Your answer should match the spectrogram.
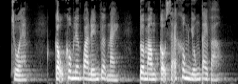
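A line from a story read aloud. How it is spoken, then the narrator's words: Raised voice. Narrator (Vietnamese): Ông ta cao giọng nói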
